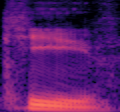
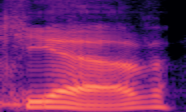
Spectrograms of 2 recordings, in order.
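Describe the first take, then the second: First: It is said the Ukrainian way, as Kyiv. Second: It is said the Russian way, as Kiev. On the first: "Ukrainians say" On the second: "Russians say"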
